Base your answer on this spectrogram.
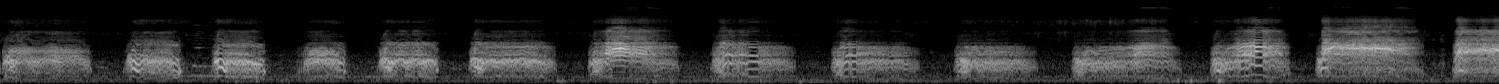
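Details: A one-week-old female Alaskan Malamute puppy, very vocal for her age, gives a run of short, squealing cries, one roughly every second.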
